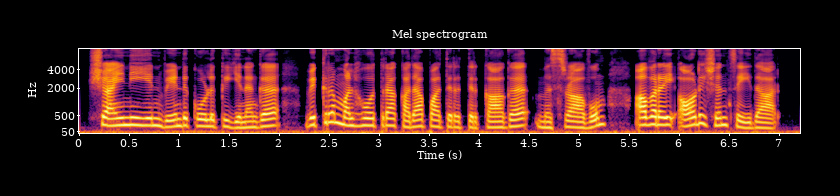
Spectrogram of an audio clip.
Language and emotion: Tamil, neutral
